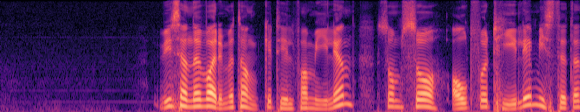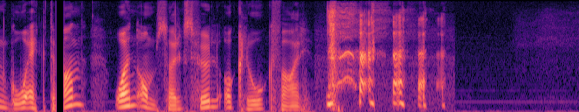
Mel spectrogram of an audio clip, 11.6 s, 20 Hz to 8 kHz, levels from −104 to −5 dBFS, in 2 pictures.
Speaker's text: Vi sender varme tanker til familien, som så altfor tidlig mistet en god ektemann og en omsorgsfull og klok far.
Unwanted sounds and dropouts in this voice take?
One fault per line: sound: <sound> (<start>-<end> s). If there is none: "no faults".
sound: dropout (6.4-6.4 s)
sound: laugh (9.0-10.3 s)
